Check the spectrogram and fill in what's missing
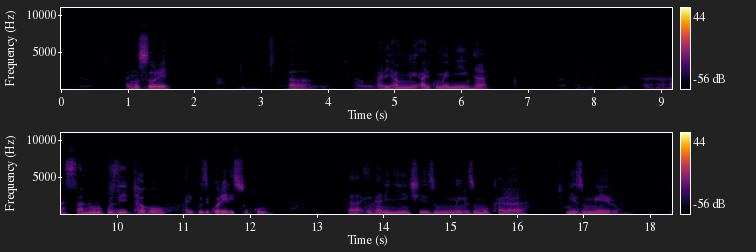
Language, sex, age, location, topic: Kinyarwanda, male, 18-24, Huye, agriculture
